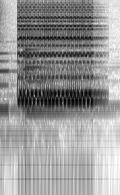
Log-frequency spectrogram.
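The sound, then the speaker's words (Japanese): A telephone rings for an incoming call from a junior colleague, loudly and steadily for about a second, a bright buzzing electronic bell with a rapid trill, then cuts off abruptly with a brief fading tone. “お、俺に電話ああ、後輩のあいつからだ。”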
